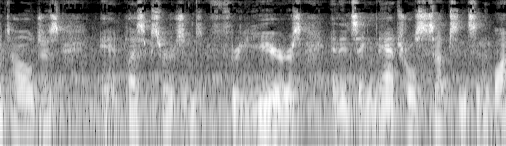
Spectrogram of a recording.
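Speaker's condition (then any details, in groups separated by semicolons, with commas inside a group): No condition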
